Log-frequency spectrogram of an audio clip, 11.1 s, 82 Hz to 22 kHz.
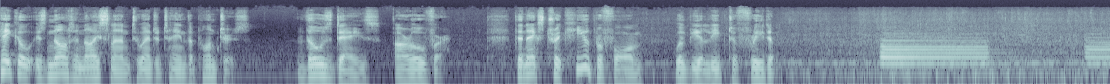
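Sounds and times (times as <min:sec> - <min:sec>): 
speech: 0:00.0 - 0:08.0, 0:08.8 - 0:10.0
boat engine chugging leaving a harbour: 0:04.0 - 0:11.0
boat horn blast: 0:08.5 - 0:11.0.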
